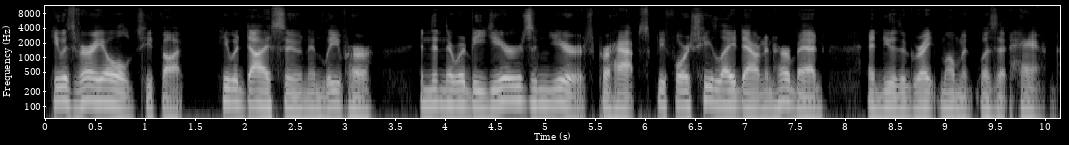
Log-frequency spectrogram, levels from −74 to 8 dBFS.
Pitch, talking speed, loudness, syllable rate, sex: 95 Hz, 220 wpm, -21 LUFS, 5.1 syllables/s, male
